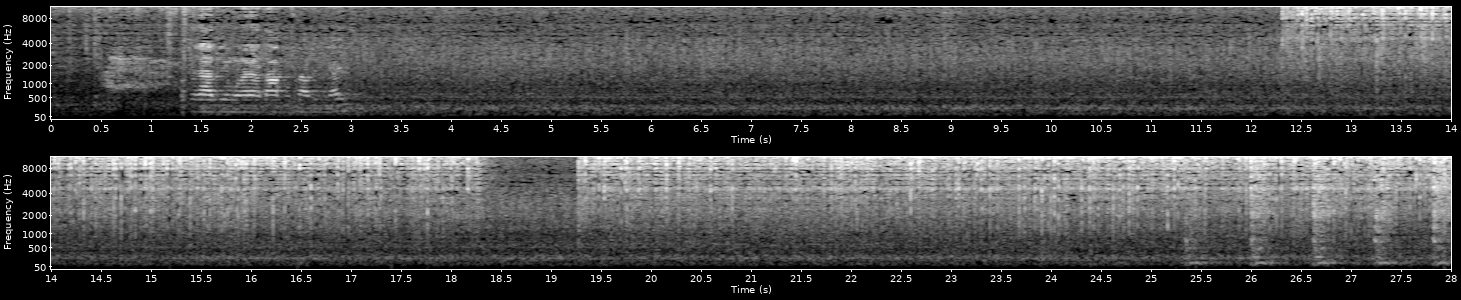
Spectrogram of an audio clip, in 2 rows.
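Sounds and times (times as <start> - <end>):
arc welding crackling hiss: 12.3 - 18.5, 19.2 - 28.0.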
